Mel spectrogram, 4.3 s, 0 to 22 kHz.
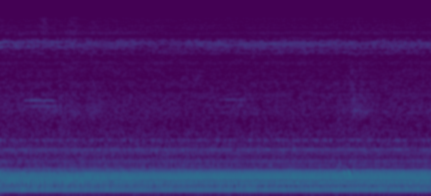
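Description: Quick 850A SMD rework station's hot-air handpiece blowing at its lowest airflow setting: a steady hum with a constant rush of air from the nozzle. The airflow is still far too strong at setting 1, the fault being shown.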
